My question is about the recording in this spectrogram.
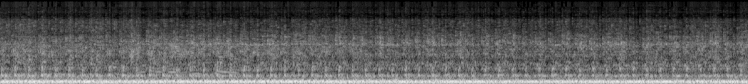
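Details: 1965 Ford Mustang fastback 289 V8 with Tri-Y headers, first start after 44 years, carburetor dripping and needing rebuild: deep, even burble at idle with a steady low pulse and no heavy knocks or clatter; runs healthy.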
